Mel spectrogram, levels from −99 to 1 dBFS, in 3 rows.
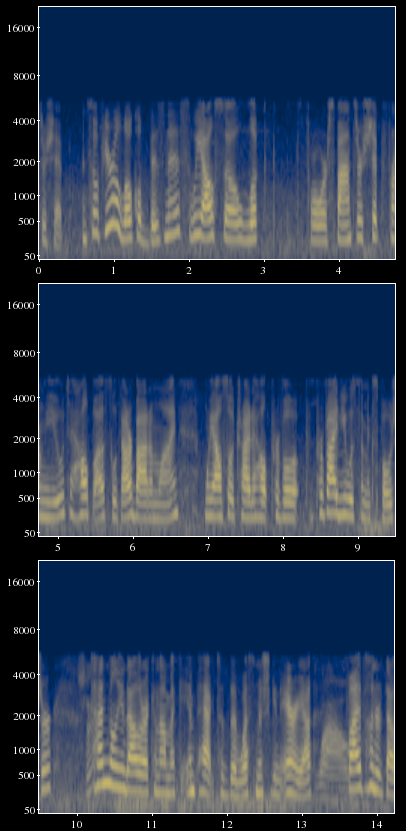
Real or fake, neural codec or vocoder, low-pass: real; none; 5.4 kHz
